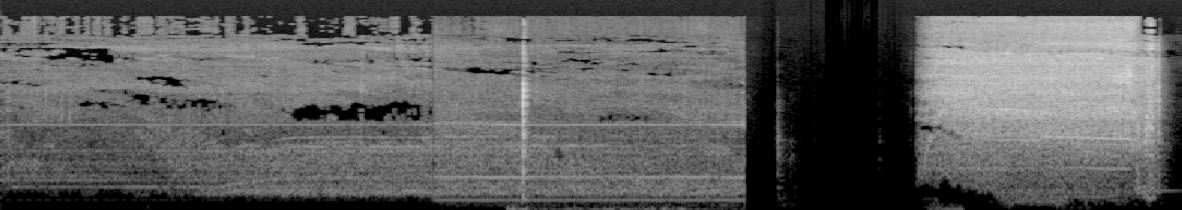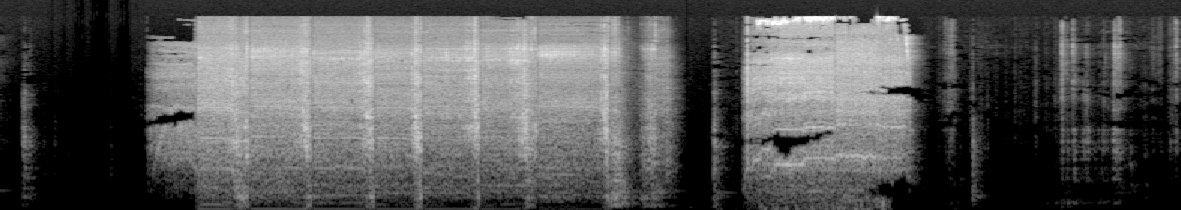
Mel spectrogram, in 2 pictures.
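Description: TIG welding arc hissing steadily for about six seconds, then an electric drill boring holes through metal sheet in three bursts, the last the loudest.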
